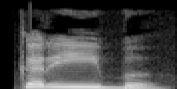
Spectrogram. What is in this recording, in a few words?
"krib", Punjabi; ਕਰੀਬ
